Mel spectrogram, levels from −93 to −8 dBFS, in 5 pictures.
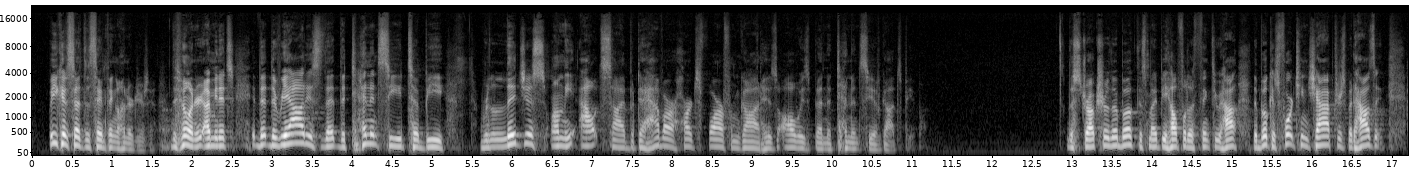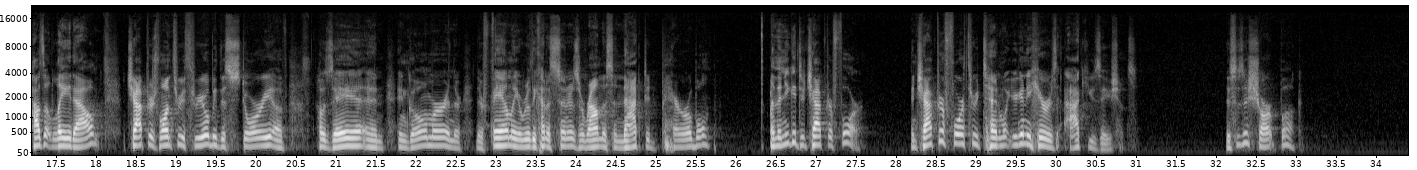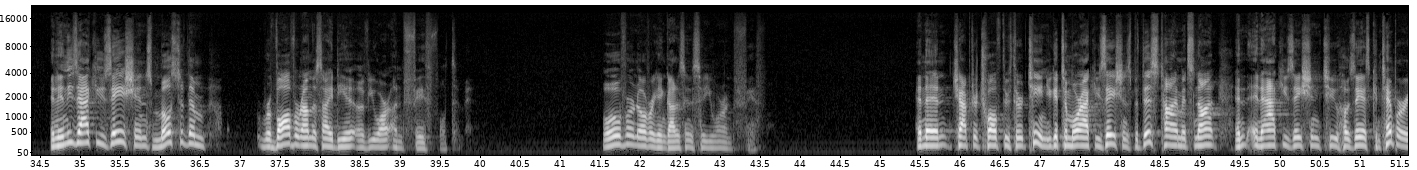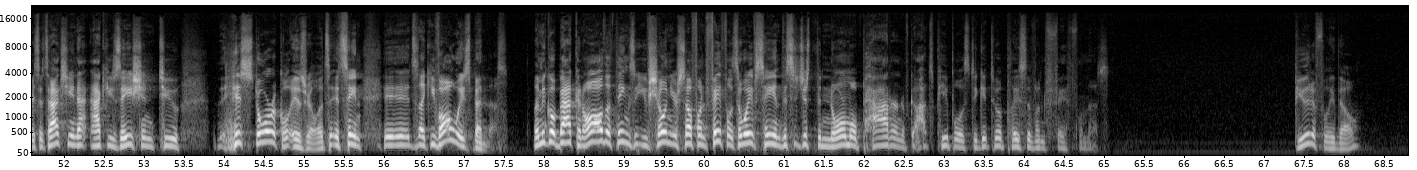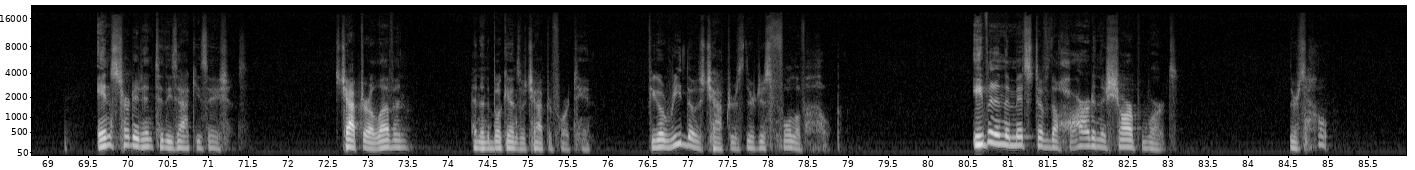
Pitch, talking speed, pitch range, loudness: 160 Hz, 180 wpm, 120-185 Hz, -25 LUFS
